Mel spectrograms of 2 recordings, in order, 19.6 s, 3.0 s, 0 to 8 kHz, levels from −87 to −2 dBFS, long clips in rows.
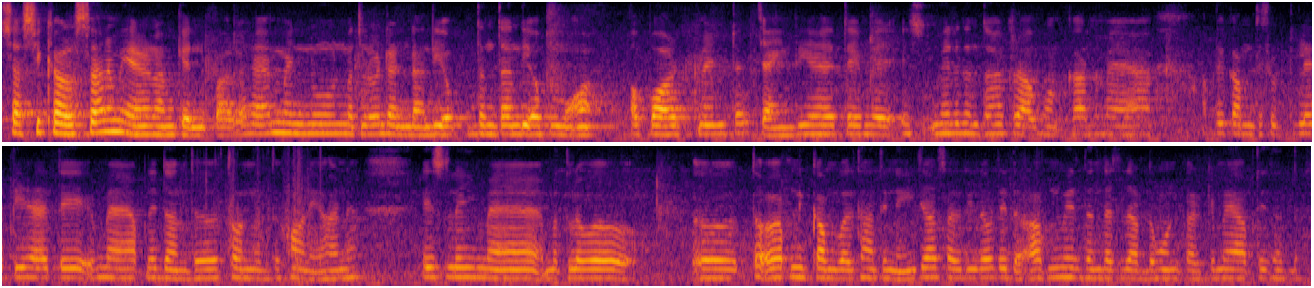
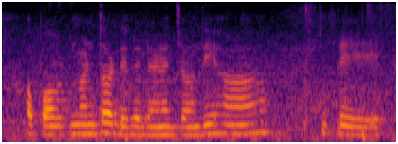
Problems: none marked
